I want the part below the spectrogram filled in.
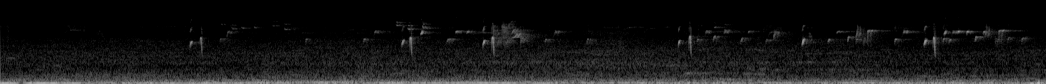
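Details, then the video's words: Wild Moroccan goldfinch song in the open: repeated clusters of sharp, high twittering chirps and short trills, coming in bursts every few seconds over a constant low background rumble. "تغريد #الحسون الخلوي المغربي"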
